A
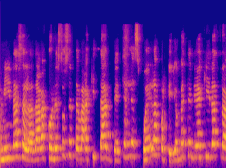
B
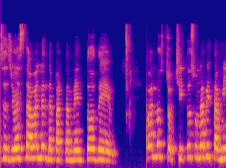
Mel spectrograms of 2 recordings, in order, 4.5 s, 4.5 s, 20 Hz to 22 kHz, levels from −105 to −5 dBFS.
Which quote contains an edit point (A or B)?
B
